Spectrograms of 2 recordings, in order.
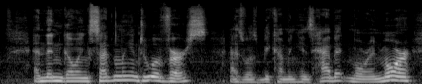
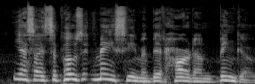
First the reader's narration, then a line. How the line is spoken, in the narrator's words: said Bilbo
